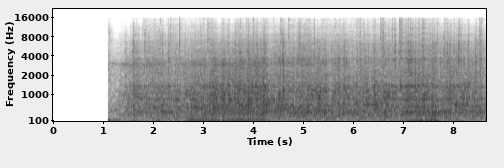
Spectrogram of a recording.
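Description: Hard plastic wheels of a child's ride-on tricycle rolling on concrete: a steady rattling rumble that starts suddenly about a second in.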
